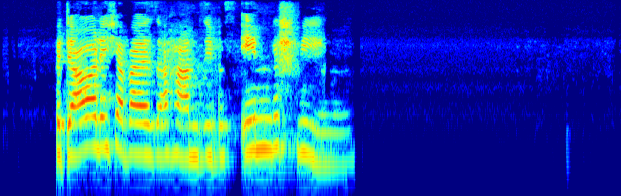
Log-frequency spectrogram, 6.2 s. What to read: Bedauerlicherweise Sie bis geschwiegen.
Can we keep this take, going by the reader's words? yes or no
no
